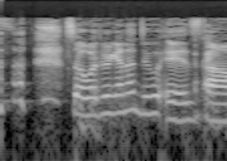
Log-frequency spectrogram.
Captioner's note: laughs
